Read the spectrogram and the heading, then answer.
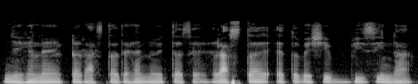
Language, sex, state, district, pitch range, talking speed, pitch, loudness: Bengali, male, Tripura, Unakoti, 95-100 Hz, 145 wpm, 100 Hz, -20 LUFS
